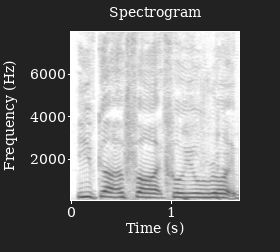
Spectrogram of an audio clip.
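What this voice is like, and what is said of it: Put-on British accent, fairly convincing. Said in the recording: “that's a pretty good British accent”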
